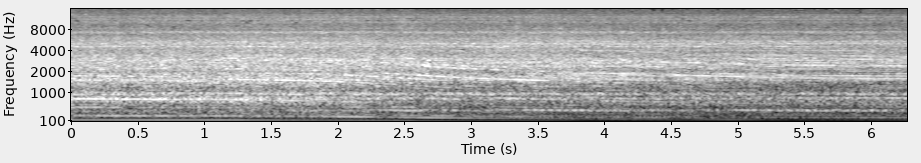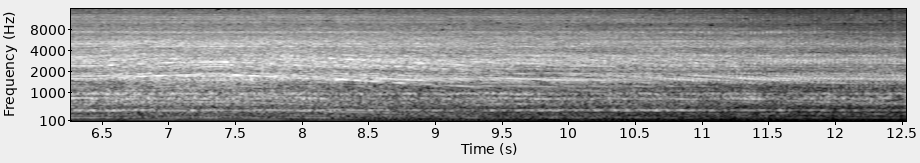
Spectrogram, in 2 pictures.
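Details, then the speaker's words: 1987 Zelmer 200.8 vacuum cleaner, type 300 motor with new brushes, mounted in housing on a voltage regulator. High whine drifting down in pitch with gritty crackling hiss; brushes spark excessively as voltage rises, more than new brushes should. "Przyznaję że zaczyna mnie niepokoić to że wraz ze wzrostem napięcia Coraz bardziej zaczynają iskrzyć te szczotki i to niestety bard niż spodziewałbym się po tym że założyliśmy nowe"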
